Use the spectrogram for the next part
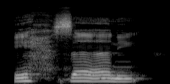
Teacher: حا کو گہرائی سے ادا کریں گے، سین کی سیٹی باریک ہوگی ، سین کے ساتھ الف مدہ ہے، ایک الف مدار میں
